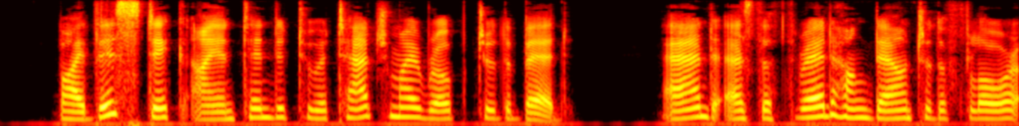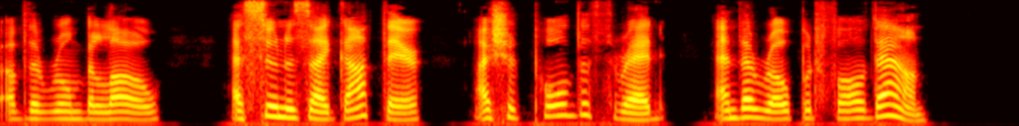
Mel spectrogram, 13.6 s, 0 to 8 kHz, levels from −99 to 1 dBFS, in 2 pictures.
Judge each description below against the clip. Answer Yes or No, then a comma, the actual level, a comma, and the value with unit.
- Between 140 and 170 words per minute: No, average, 185 wpm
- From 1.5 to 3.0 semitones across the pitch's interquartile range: No, average, 3.4 semitones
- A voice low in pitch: No, high, 190 Hz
